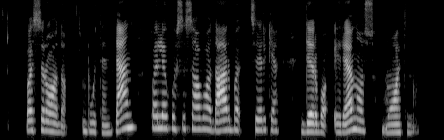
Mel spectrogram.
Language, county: Lithuanian, Alytus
